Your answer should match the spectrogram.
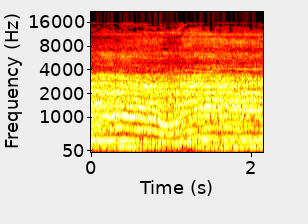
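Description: A man singing a long, held note with no words, gospel style. The pitch dips a little before the 1-second mark, then settles on a new sustained note.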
